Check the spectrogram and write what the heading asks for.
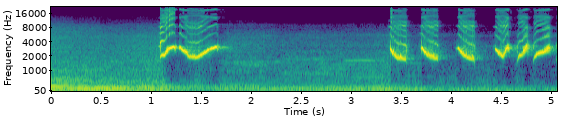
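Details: Orange-headed thrush, a young captive bird from Singaraja in North Bali, singing to encourage other birds: a wavering, looping whistle, a quiet gap, then a string of short rising-falling whistled phrases repeated rapidly.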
